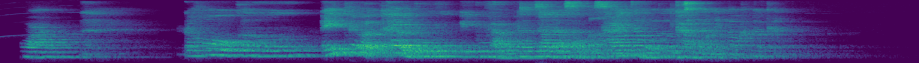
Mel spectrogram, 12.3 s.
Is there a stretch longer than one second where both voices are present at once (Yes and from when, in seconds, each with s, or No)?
Yes, from 7.9 s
